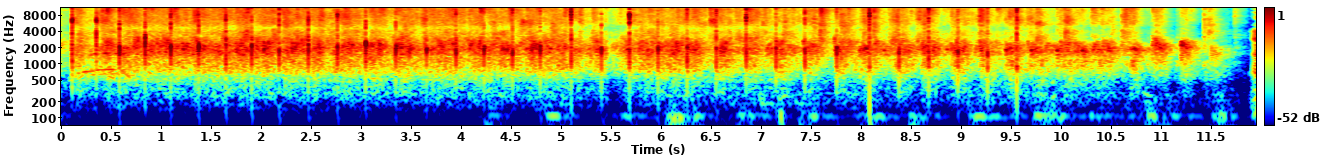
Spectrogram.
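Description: Sustained audience applause welcoming writers onto a stage at a literary festival launch, dense steady clapping from a crowd that holds for the whole stretch, with a few faint voices under it.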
